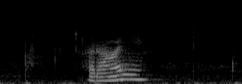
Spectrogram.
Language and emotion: Russian, neutral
